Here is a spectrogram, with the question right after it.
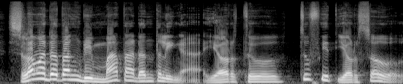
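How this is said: It is said in a smiling voice.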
